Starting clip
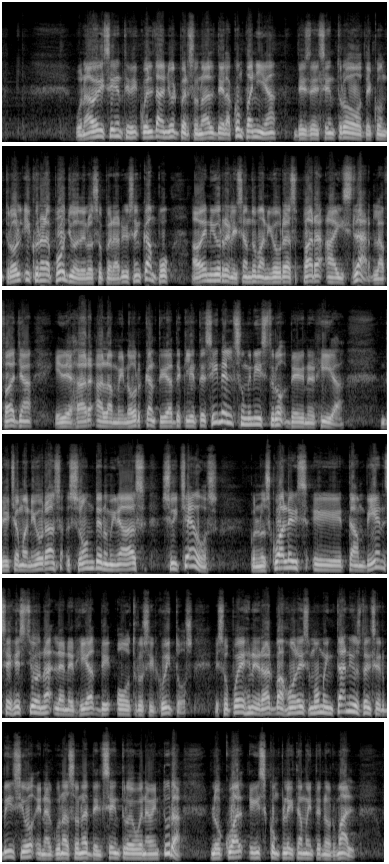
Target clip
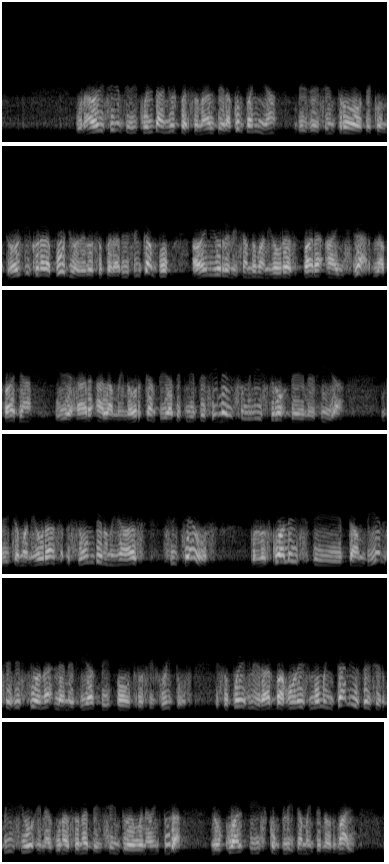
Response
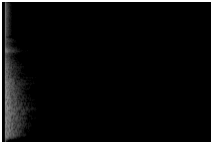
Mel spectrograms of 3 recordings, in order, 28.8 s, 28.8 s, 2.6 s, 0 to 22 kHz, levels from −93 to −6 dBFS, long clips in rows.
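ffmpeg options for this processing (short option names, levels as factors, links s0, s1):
-af "aeval=exprs='if(lt(val(0),0),0.251*val(0),val(0))':c=same,asuperpass=centerf=760:order=12:qfactor=1,volume=1.68"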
